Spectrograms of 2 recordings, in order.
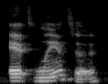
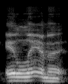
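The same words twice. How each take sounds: First: Every letter, including the second t, is sounded. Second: The second t sound is dropped. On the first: "pronouncing all the letters that are in the words"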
